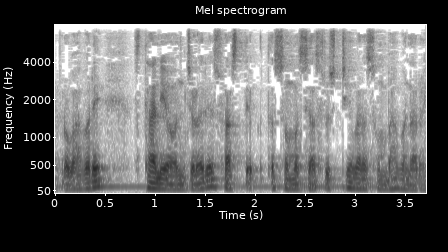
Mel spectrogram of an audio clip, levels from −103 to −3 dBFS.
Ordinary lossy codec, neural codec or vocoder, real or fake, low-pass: none; none; real; 7.2 kHz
